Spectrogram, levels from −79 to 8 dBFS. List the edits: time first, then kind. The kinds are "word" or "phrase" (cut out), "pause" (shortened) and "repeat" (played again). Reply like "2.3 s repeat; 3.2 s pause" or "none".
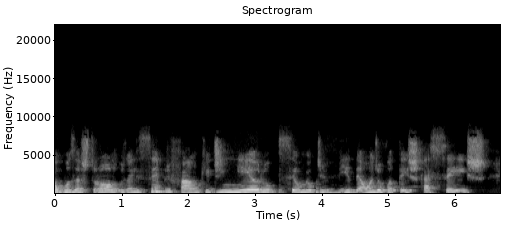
3.4 s word; 3.9 s word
